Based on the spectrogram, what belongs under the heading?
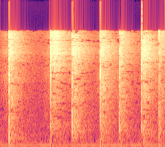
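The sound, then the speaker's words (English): A series of sharp taps on a glass window pane on a stormy, windy, snowy Christmas Eve night, about six or seven knocks in a slightly uneven rhythm, each ringing briefly before the next, with no voices. “And pretty soon, against the pane glass window, there was...”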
